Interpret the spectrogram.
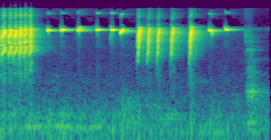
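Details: Kinoi bird in a master recording meant to train and lure birds: a quick rattling trill opens, then high piercing whistles mixed with sharp, scratchy, downward-sweeping notes at a brisk, regular pace.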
